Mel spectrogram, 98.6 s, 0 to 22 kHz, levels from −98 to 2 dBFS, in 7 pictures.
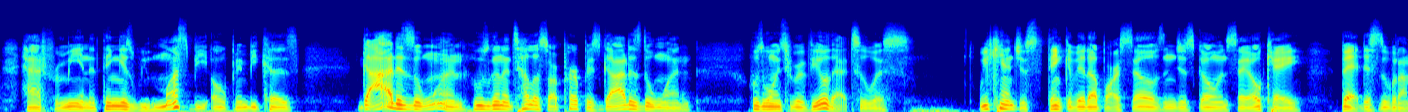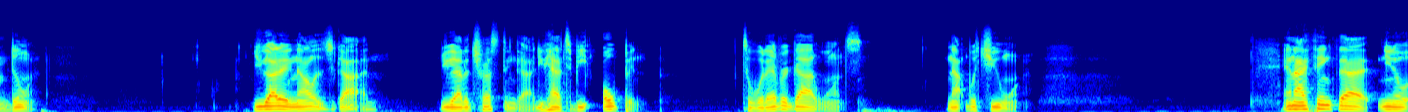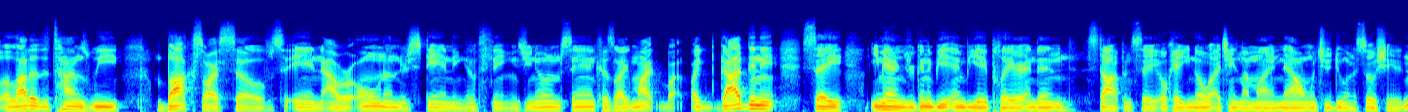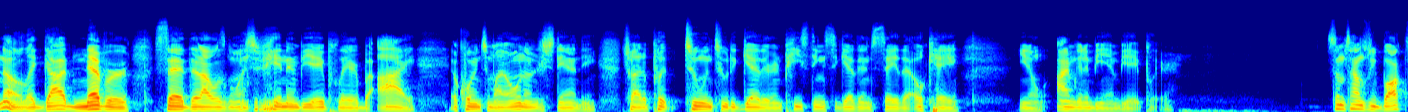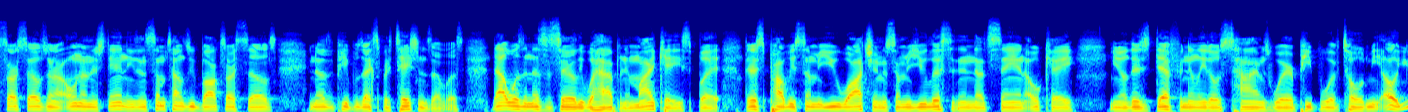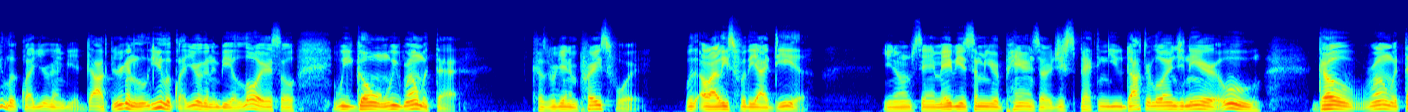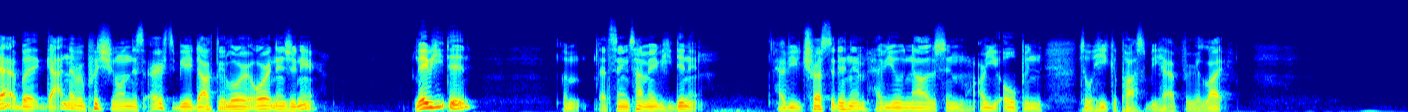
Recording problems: muffled; slightly; fading above 4 kHz

